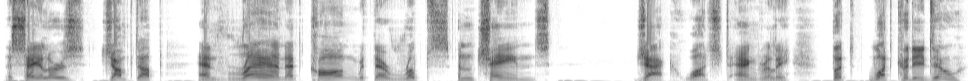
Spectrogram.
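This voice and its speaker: A man reading a story slowly and clearly for English learners. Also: fairly high pitch, sing-song, pushed and bright, no room sound, studio quality. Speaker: narrator.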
